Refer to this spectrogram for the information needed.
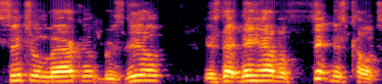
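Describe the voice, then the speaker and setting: This man has a high pitch and a dark, mellow tone. He talks at a moderate pace. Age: 60s. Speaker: professor. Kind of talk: casual chat.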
